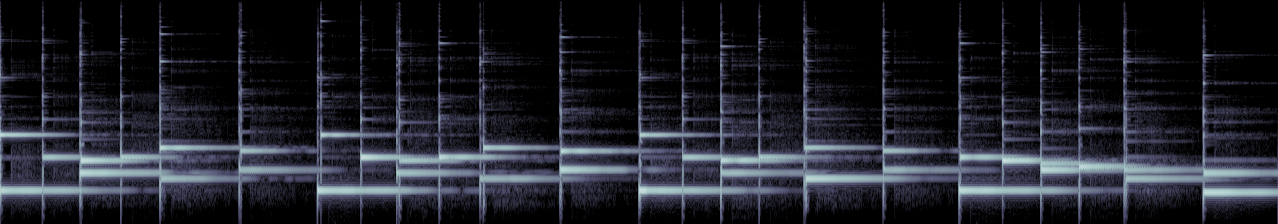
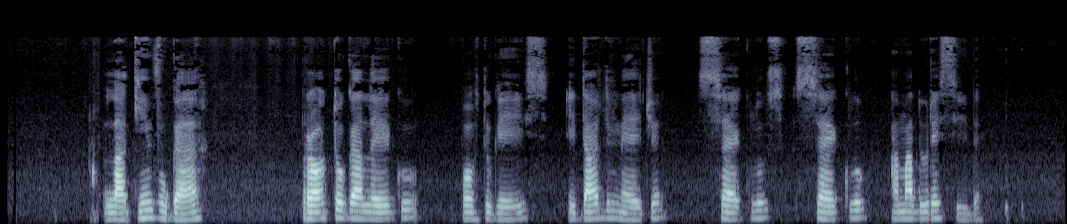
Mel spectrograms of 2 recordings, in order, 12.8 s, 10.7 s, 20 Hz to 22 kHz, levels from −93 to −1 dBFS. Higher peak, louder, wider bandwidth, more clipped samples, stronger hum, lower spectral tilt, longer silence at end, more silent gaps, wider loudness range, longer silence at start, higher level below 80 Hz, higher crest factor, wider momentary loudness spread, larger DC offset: second, -8 dBFS vs -2 dBFS; about the same, -25 LUFS vs -24 LUFS; first, 19.5 kHz vs 12 kHz; neither; neither; second, 1 dB/octave vs -5.5 dB/octave; second, 0 s vs 0.6 s; neither; second, 2 LU vs 6 LU; second, 0 s vs 0.9 s; second, -84 dBFS vs -68 dBFS; second, 18 dB vs 24 dB; second, 11 LU vs 16 LU; neither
